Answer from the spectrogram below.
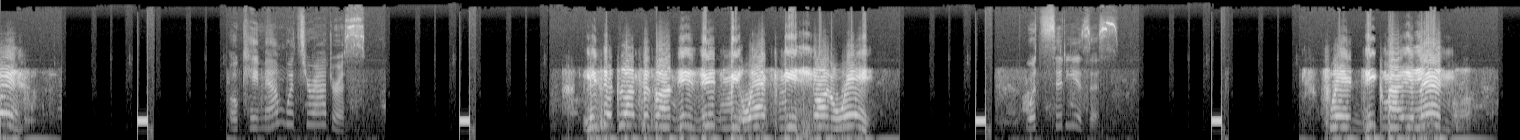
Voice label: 911 House Fire Haitian Creole without interpretation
